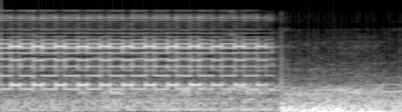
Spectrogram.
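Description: A telephone ringing with a steady electronic tone as a call is placed. It cuts off about one and a half seconds in.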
